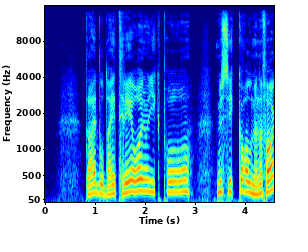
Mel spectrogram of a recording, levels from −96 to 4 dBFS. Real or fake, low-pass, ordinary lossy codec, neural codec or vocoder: real; 14.4 kHz; none; none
